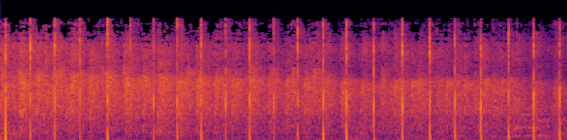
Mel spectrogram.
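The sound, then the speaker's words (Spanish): An audience at a press conference applauds steadily for several seconds as a heartfelt tribute, a dense wash of clapping punctuated by sharp, evenly spaced claps that keep a regular beat. No one speaks over it. “Así que me gustaría humildemente mi pequeño homenaje en forma de aplauso sentido esta mañana.”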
